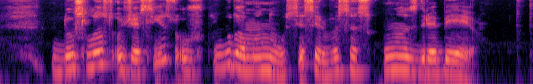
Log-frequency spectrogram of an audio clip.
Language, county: Lithuanian, Vilnius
